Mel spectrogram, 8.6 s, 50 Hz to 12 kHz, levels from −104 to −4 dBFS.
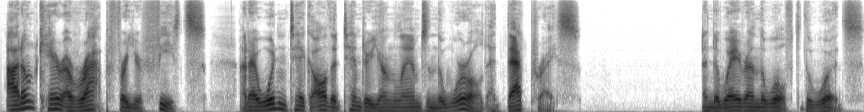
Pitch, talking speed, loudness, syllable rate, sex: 105 Hz, 215 wpm, -22 LUFS, 4.9 syllables/s, male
